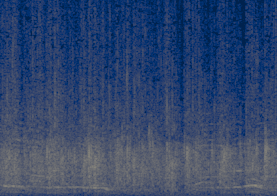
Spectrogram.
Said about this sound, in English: If you love him and you love what he's doing, clap your hands into him and bless his name.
